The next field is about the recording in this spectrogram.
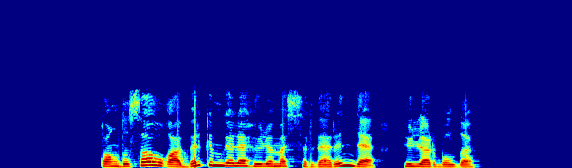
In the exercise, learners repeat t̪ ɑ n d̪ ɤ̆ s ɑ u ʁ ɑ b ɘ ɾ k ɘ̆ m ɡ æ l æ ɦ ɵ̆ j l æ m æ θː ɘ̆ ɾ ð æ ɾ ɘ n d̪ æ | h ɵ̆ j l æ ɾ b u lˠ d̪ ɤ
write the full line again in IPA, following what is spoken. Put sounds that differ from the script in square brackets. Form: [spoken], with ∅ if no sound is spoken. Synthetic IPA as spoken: t̪ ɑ [ɴ] d̪ ɤ̆ s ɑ u ʁ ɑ b ɘ ɾ k ɘ̆ m ɡ æ l æ ɦ ɵ̆ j l æ m æ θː ɘ̆ ɾ ð æ ɾ ɘ n d̪ æ | h ɵ̆ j l æ ɾ b u lˠ d̪ ɤ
